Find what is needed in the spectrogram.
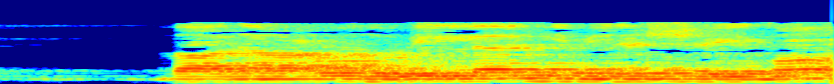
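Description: A man's voice chanting Arabic in a slow, melodic recitation with long held notes. It resumes about a second in, after a short pause.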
